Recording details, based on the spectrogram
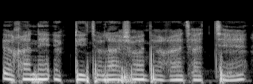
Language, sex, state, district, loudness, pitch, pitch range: Bengali, female, Assam, Hailakandi, -14 LUFS, 220 Hz, 205-230 Hz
